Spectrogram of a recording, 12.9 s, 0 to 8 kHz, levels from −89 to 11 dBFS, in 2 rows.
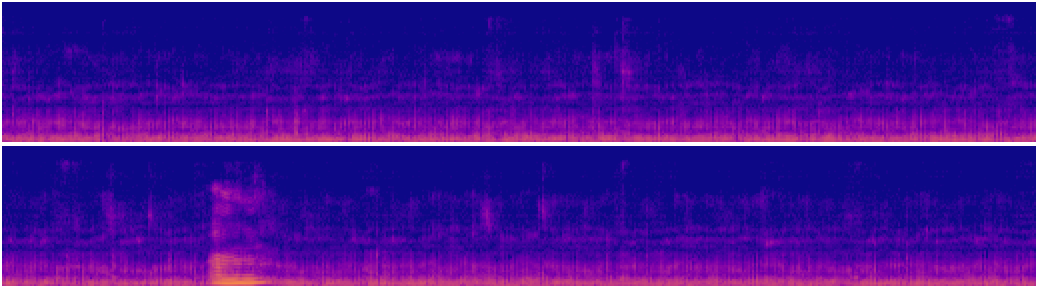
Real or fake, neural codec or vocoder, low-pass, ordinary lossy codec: fake; autoencoder, 22.05 kHz, a latent of 192 numbers a frame, VITS, trained on one speaker; 7.2 kHz; AAC, 48 kbps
